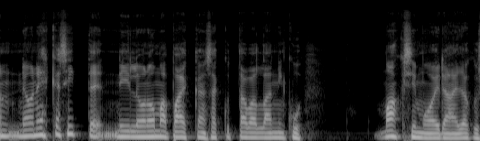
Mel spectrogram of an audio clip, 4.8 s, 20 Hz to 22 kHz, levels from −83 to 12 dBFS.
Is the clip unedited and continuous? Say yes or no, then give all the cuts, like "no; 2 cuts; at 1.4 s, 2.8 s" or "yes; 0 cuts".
yes; 0 cuts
